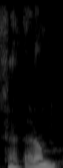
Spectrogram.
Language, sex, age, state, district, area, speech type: Santali, male, 60+, Odisha, Mayurbhanj, rural, spontaneous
